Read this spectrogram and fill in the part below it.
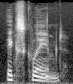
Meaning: simple past and past participle of exclaim
- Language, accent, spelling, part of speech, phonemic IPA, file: English, US, exclaimed, verb, /ɛkˈskleɪmd/, En-us-exclaimed.ogg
